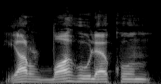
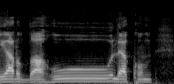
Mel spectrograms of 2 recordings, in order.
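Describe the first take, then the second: First: The vowel after the h is kept short. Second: The vowel after the h is lengthened. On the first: The speaker calls it right. "just say يرضاه لكم" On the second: The speaker calls it wrong. "you don't say"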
